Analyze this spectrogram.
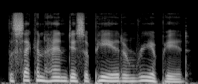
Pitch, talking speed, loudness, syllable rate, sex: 155 Hz, 150 wpm, -18 LUFS, 6.7 syllables/s, male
